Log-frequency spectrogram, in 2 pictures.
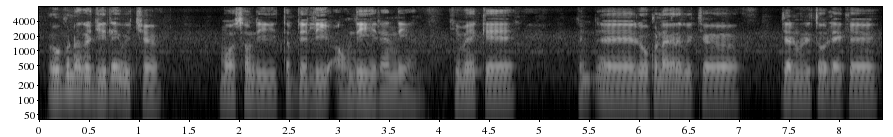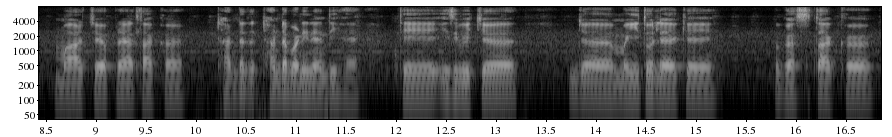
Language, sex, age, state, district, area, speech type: Punjabi, male, 18-30, Punjab, Rupnagar, urban, spontaneous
